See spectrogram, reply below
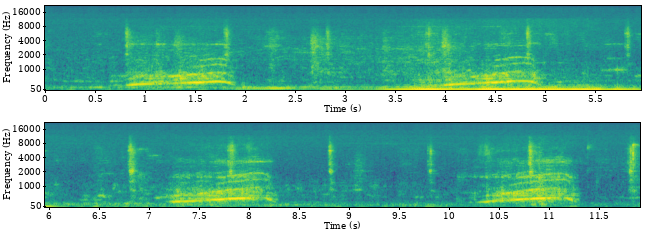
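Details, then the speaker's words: Patient with suspected multiple system atrophy: four high-pitched, strained, musical breath noises about every three seconds, laryngeal stridor occurring mainly at night but also heard during daytime consultation; laryngeal stridor. "Otro síntoma muy frecuente es este estridor laringio que sucede principalmente durante la noche."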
